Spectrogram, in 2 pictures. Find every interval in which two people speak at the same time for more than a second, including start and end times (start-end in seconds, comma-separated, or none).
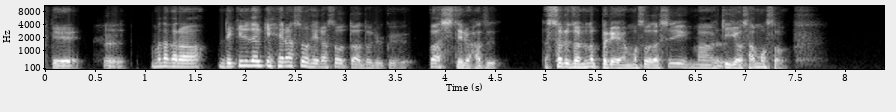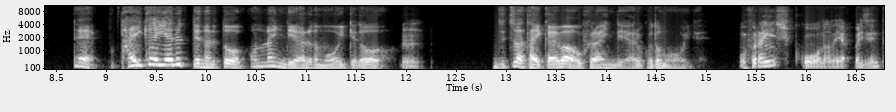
none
